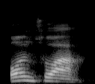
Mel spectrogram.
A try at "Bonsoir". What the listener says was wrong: Ajá, ocupamos escuchar esa R al final. Bonsoir.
